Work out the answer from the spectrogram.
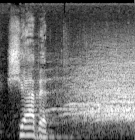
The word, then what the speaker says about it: Chabot: Congressman Steve Chabot. Great guy. Come up, Steve. Come up, Steve. You pronounced it right.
